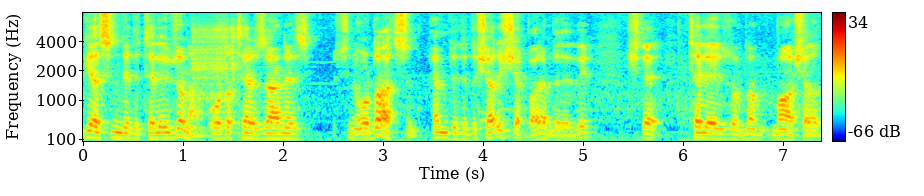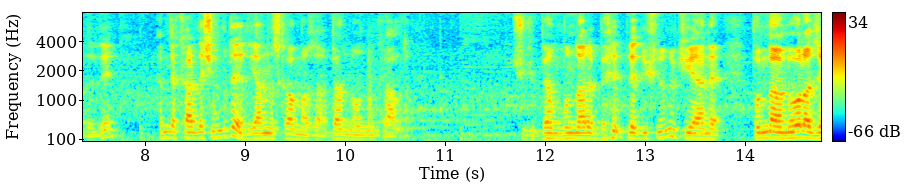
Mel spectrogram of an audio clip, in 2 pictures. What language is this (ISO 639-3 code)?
tur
